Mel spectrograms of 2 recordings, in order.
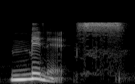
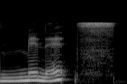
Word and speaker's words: minutes: that seems clear but the end of this word the way it's written can trick us into thinking we could pronounce it differently so we're aiming for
